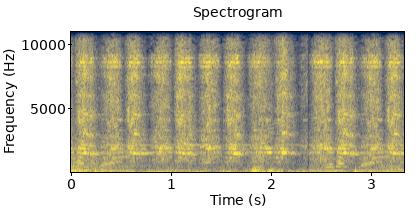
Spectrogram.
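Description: Repeated back-and-forth sawing strokes cutting through a part during a vehicle repair, a rhythmic rasping close by with about a dozen even strokes and no talk.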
